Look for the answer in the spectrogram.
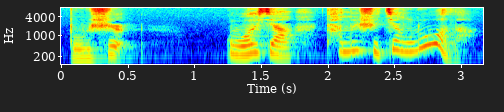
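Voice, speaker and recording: A woman voicing a cautious, sensible male rabbit in a children's storybook, calm and doubtful. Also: sits high, measured pace, breathy edge, exaggerated voice. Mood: friendly. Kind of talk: storybook reading.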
